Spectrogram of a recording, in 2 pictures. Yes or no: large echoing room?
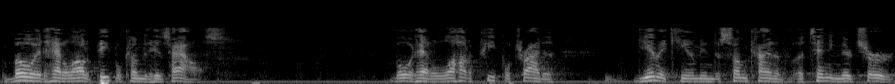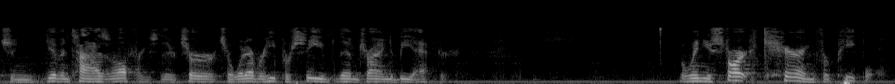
yes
